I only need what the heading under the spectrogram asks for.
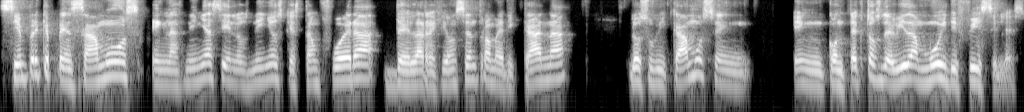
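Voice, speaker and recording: The speaker keeps a moderate pace over a quiet background. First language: Spanish. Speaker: education presenter. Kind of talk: presentation.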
